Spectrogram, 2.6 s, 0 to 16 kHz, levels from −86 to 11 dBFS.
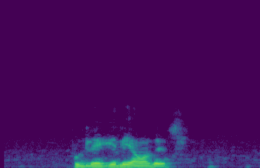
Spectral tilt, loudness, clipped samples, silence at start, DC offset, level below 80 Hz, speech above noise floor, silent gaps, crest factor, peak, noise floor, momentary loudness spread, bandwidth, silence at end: -13 dB/octave; -15 LUFS; under 0.1%; 0.75 s; under 0.1%; -56 dBFS; 49 dB; none; 16 dB; -2 dBFS; -62 dBFS; 10 LU; 4.1 kHz; 0.9 s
